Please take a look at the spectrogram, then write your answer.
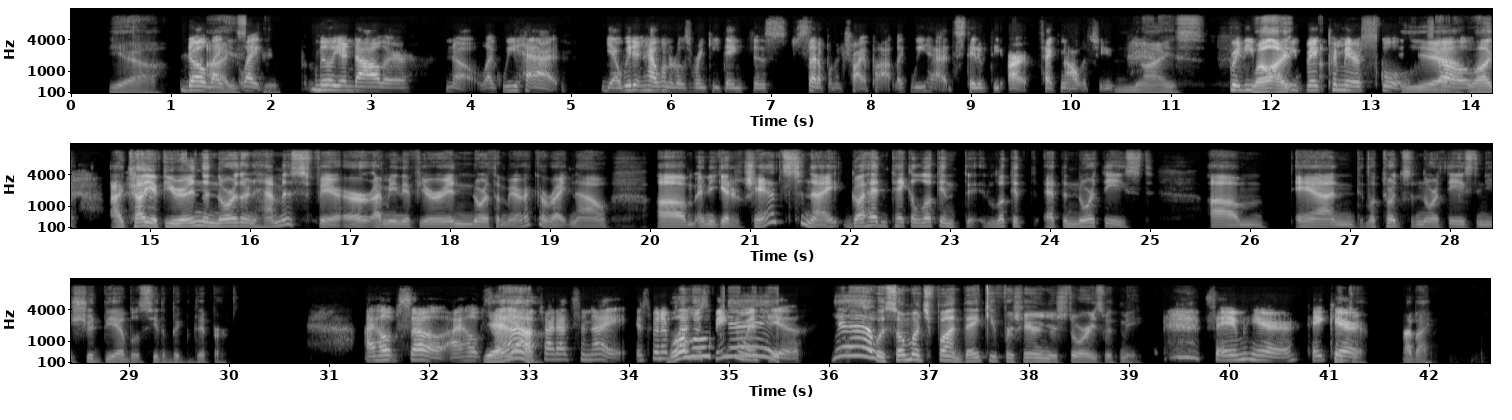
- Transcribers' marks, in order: tapping; chuckle; stressed: "okay. Yeah"
- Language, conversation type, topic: English, unstructured, Have you ever had a moment when nature felt powerful or awe-inspiring?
